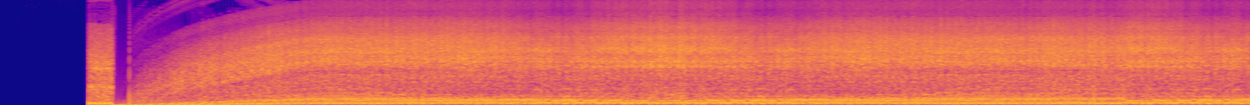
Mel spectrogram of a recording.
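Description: A race car engine idles with a steady low hum.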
